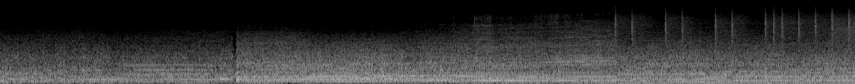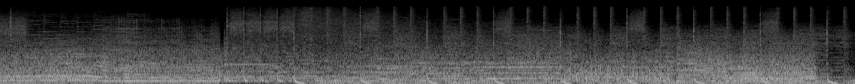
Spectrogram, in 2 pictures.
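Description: Race cars roaring in an AI racing video game, engines droning and shifting pitch continuously with passing whooshes and occasional tire squeals, loud and steady throughout with no talking.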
